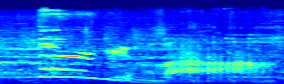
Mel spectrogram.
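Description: A cartoon character's wordless vocal cry that slides down in pitch, followed by a short fluttering, sob-like sound, over a steady held tone.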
